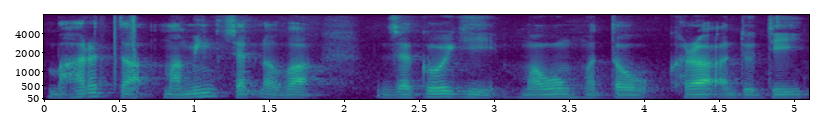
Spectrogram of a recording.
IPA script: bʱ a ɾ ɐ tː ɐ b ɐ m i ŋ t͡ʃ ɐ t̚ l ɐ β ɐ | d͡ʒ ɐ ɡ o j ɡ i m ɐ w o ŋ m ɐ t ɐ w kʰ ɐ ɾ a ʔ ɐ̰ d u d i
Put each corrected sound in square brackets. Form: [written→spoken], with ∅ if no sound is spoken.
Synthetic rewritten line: bʱ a ɾ ɐ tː ɐ [b→m] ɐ m i ŋ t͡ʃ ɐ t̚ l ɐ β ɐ | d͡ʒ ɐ ɡ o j ɡ i m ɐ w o ŋ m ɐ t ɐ w kʰ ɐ ɾ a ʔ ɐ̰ d u d i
